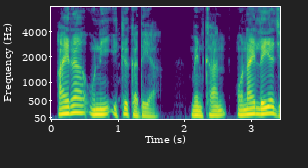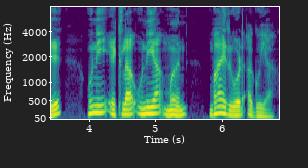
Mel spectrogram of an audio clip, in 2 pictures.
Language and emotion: Santali, neutral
